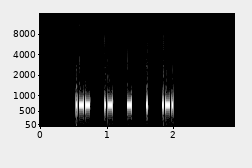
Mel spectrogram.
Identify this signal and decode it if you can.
Morse code, heard as a keyed tone, about 51 wpm, spaced as for 28 wpm, 700 Hz. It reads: WATER
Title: 3x Character Spacing - Top 500 Words - 50wpm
